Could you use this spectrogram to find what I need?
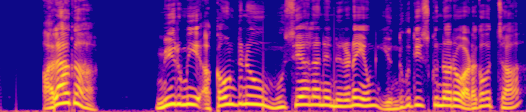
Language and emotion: Telugu, surprised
